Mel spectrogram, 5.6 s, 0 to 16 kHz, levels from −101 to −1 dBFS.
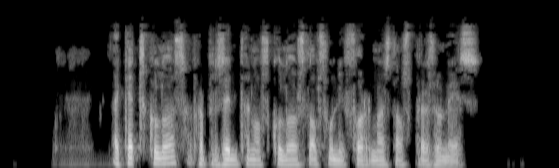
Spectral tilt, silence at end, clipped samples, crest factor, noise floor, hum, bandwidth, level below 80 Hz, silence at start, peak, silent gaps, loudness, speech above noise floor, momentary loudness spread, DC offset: -4.5 dB/octave; 0.8 s; under 0.1%; 24 dB; -55 dBFS; none; 9.6 kHz; -48 dBFS; 1.15 s; -4 dBFS; none; -26 LUFS; 30 dB; 6 LU; under 0.1%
